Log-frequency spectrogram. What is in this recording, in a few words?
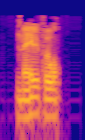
"naval", english; adjectives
